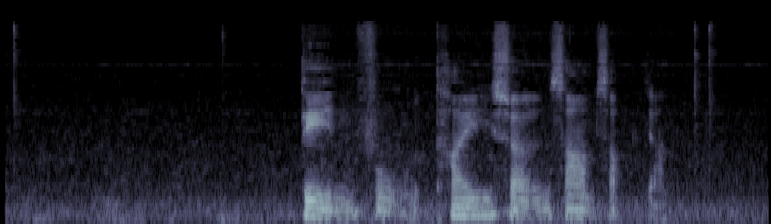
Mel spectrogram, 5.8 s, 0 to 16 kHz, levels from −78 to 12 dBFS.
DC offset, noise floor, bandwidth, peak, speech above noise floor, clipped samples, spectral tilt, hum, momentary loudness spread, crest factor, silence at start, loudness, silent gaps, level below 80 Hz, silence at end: under 0.1%; -49 dBFS; 11.5 kHz; -4 dBFS; 23 dB; under 0.1%; -5 dB/octave; none; 26 LU; 26 dB; 0.05 s; -26 LUFS; none; -46 dBFS; 0.05 s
